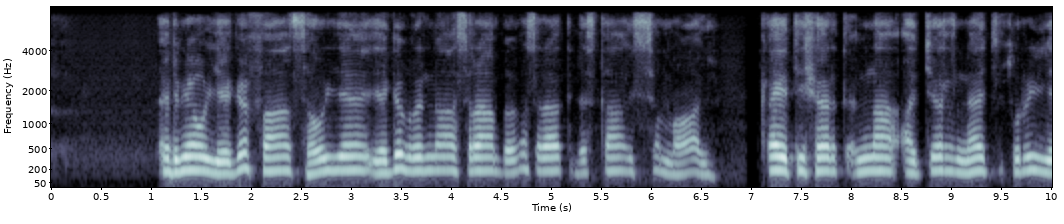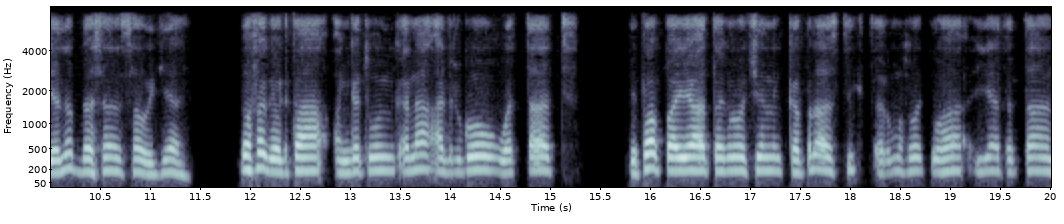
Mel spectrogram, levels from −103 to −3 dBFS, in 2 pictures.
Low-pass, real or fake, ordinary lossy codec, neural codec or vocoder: 7.2 kHz; fake; MP3, 64 kbps; codec, 16 kHz, 2 kbps, FunCodec, trained on Chinese and English, 25 frames a second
